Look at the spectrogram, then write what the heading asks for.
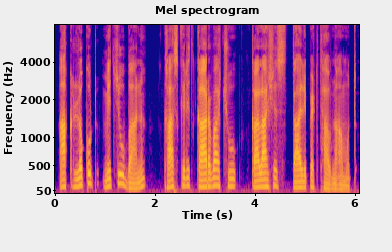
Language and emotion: Kashmiri, neutral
